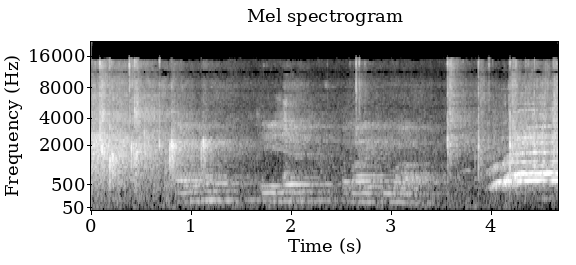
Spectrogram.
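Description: A man announces through a loudspeaker in an echoing hall.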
